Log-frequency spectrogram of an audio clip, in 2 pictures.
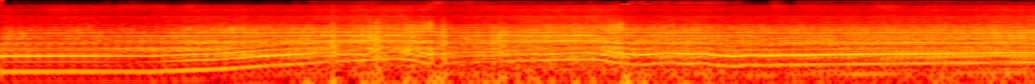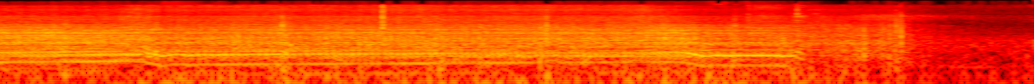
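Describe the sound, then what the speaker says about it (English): BMW XM accelerating hard under launch control, engine tone climbing steeply at launch, then rising through several gear shifts with short dips before easing off near the end. "let's try launch control"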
